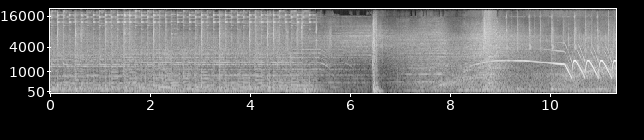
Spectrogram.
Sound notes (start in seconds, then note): 0.0 suspenseful music; 6.4 car door slams; 8.3 siren wailing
